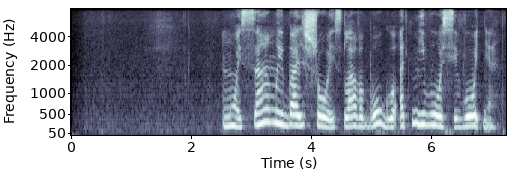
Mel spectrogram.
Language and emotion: Russian, positive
